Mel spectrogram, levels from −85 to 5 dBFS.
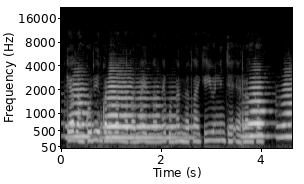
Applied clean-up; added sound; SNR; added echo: neural mask model RNNoise.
